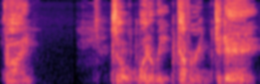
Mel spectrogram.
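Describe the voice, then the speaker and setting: A man voicing a menacing male dragon who co-hosts, with a gravelly, whispery voice. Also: measured pace, fairly bright tone, lightly acted. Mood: matter-of-fact. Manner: mock-menacing, then lecturing in turn with the host. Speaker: co-host. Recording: background noise.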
